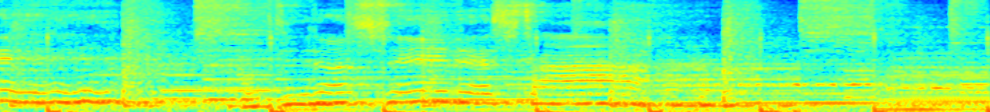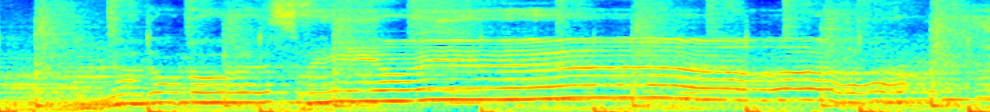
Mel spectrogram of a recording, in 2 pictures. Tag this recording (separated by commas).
Music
